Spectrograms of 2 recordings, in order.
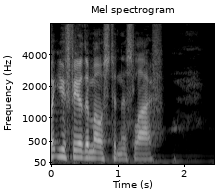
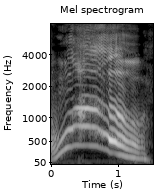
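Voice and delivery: much higher mock startled whoa; imitated shocked exclamation; 10 semitones higher, 3 dB louder than usual. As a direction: jump back in fright. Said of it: "This is like".

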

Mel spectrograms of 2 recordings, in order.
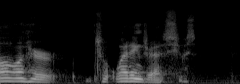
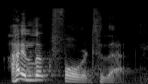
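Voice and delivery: ordinary delivery

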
